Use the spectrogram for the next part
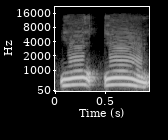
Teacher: तो पश्च भाग आपका है, पश्च भाग आपका है ओ, जिसको बोलने के लिए हमारे पश्च भाग की जरूरत पड़े, ओठ को मोशन करना पड़े, ठीक है। ओठ में कुछ न कुछ परिवर्तन करना पड़ रहा है, ओ ओठ को वृत्तामुखी करना पड़ रहा है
